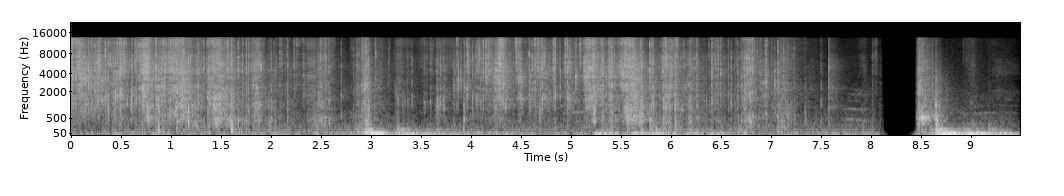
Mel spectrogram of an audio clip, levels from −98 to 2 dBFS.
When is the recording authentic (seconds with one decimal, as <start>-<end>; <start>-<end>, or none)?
0.0-9.5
